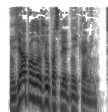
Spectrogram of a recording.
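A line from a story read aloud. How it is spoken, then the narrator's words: Plain. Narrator (Russian): сказал Немандр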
